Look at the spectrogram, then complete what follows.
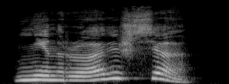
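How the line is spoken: Hiss. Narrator (Russian): снова зашипела Алина

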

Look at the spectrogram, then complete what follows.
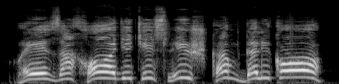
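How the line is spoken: Shouting. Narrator (Russian): закричал Скримджер

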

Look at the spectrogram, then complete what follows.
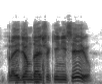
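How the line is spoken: Hoarse voice. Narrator (Russian): И голос осип, точно всю ночь орал песни

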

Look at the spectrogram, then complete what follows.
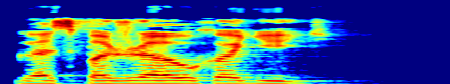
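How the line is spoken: Commanding growl. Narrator (Russian): Теперь уже повелительно рыкнул Гар

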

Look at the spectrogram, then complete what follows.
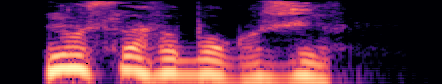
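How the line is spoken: Relieved exhale. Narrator (Russian): выдохнул друг

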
